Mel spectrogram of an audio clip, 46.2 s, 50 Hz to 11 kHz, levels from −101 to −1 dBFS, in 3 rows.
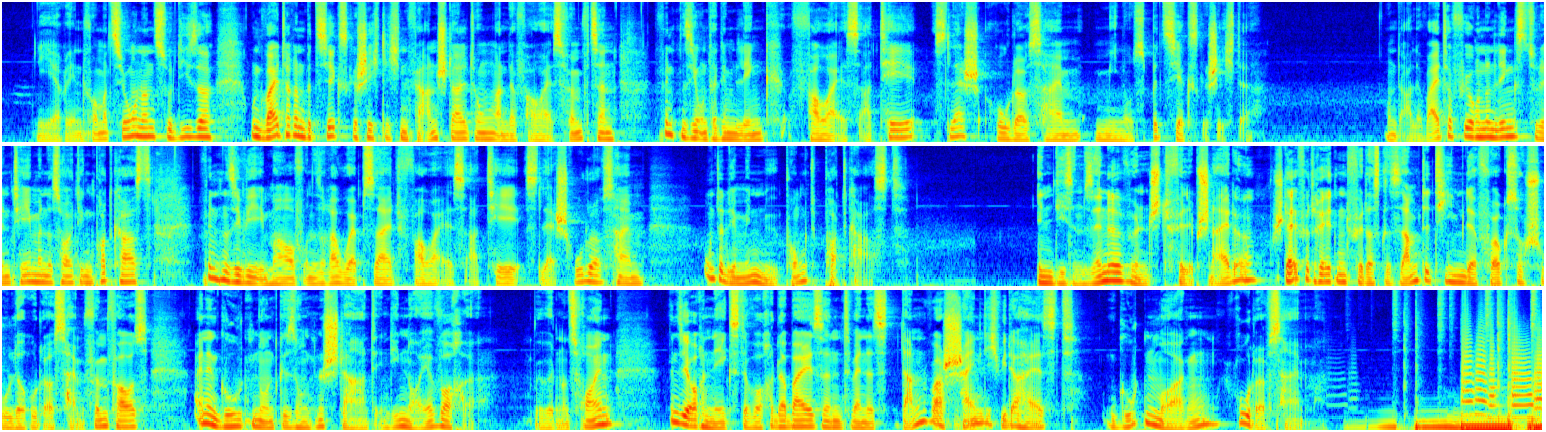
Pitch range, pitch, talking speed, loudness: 90-130 Hz, 105 Hz, 110 wpm, -25 LUFS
